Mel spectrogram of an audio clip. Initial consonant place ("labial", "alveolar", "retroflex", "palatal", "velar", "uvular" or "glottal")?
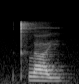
velar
